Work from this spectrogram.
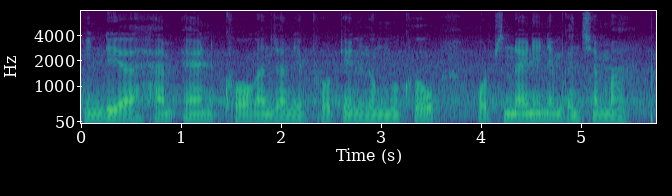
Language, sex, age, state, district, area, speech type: Bodo, male, 18-30, Assam, Kokrajhar, rural, read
